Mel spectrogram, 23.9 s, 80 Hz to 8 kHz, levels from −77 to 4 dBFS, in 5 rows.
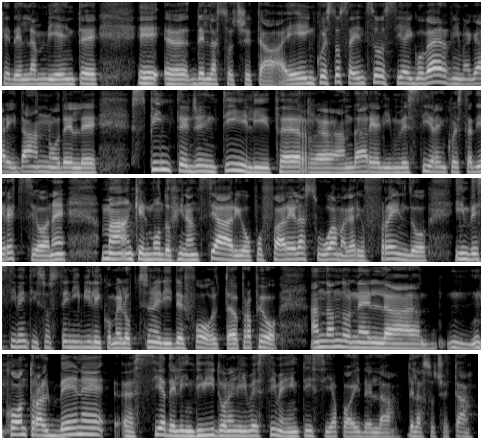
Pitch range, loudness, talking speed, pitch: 160-190 Hz, -22 LUFS, 145 wpm, 175 Hz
